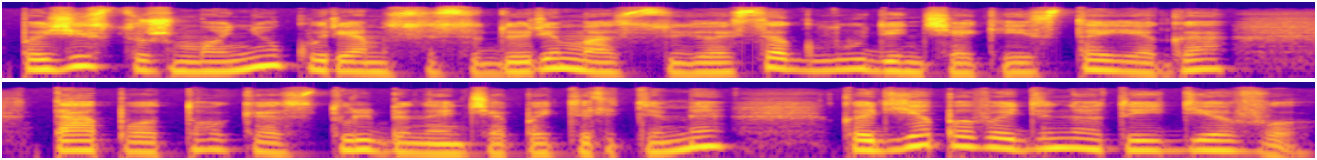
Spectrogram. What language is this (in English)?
Lithuanian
